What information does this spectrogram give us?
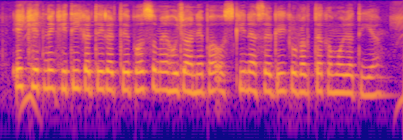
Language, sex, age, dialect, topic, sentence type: Hindi, female, 18-24, Garhwali, agriculture, statement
